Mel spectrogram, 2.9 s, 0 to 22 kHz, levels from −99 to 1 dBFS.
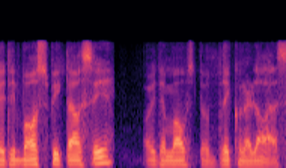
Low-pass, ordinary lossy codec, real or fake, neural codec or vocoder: none; none; fake; codec, 16 kHz, 0.8 kbps, ZipCodec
